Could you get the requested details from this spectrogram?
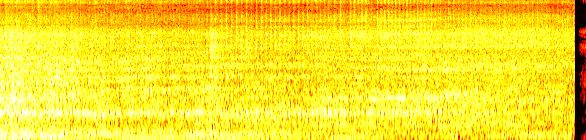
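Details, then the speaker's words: Handmade off-road buggy with a newly fitted handmade exhaust: even, steady engine drone with no knocks or rattles, much smoother than before the vibrating part was changed; a small leak at the exhaust packing remains. "വണ്ടി വളരെ സ്മൂത്തായി കേട്ടോ. നമ്മൾ ആദ്യം കണ്ട സൗണ്ടും ഇപ്പോൾ കണ്ട സൗണ്ടും വളരെ വ്യത്യാസമുണ്ട്."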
